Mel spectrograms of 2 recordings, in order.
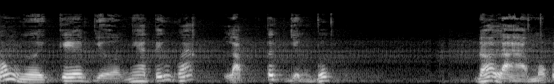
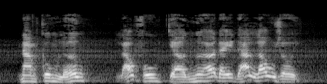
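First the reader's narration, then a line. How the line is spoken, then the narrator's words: Loud shout. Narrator (Vietnamese): lão quát lớn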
